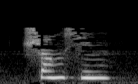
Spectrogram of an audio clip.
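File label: "伤心", Mandarin Chinese; chinese-flashcards; hsk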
